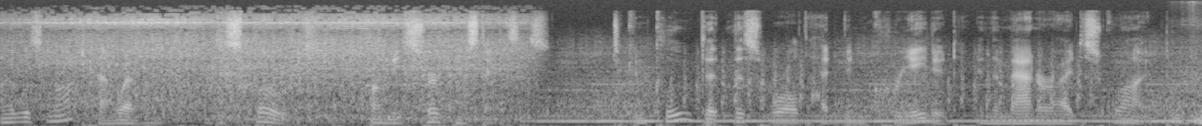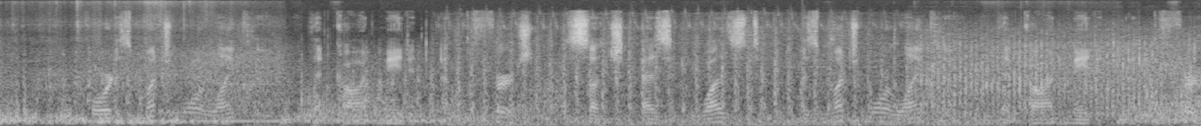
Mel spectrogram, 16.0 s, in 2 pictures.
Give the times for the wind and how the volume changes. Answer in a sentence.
You can hear the wind from 7.7 to 15.9 s, getting quieter.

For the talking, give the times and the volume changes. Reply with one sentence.
The talking can be heard from 0.0 to 7.8 s, at a steady volume; and from 8.6 to 15.9 s, at a steady volume.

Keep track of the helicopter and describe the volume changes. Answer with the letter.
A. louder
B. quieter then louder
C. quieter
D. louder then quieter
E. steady
E.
